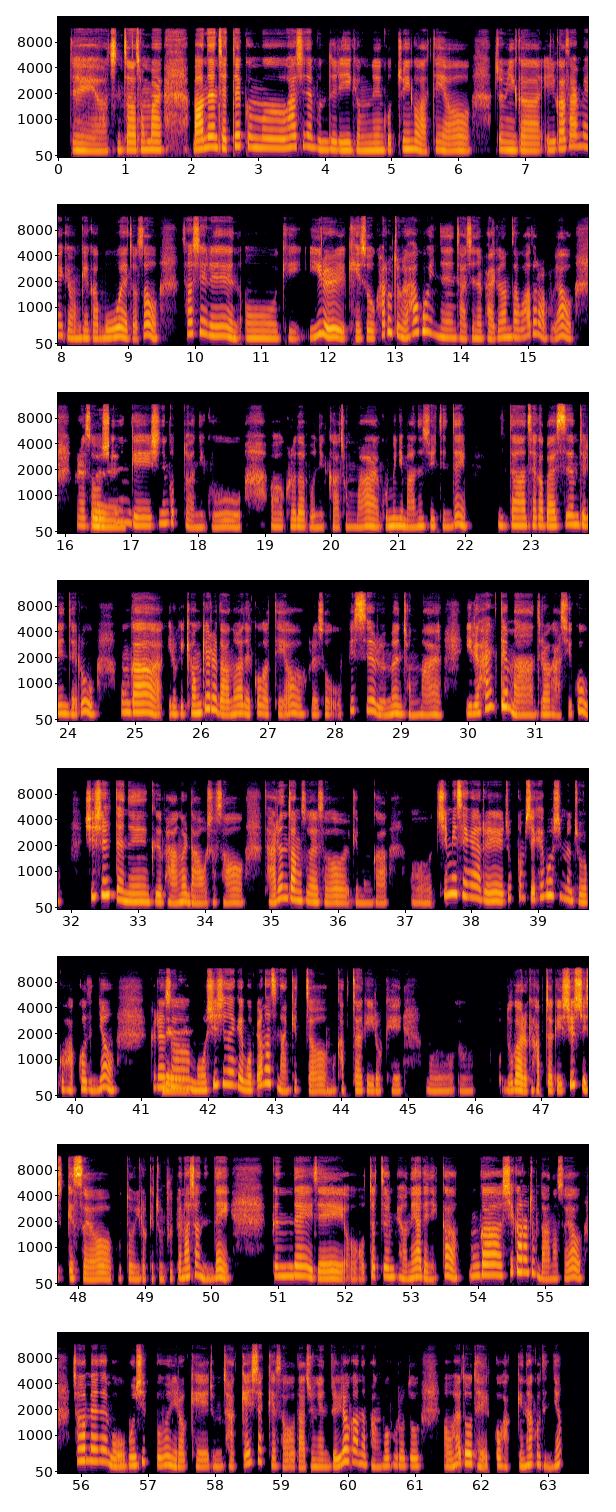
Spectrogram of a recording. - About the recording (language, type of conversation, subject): Korean, advice, 집에서 쉬는 동안 불안하고 산만해서 영화·음악·책을 즐기기 어려울 때 어떻게 하면 좋을까요?
- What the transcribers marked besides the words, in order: tapping; in English: "오피스 룸은"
